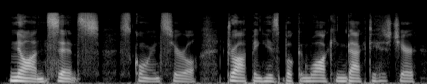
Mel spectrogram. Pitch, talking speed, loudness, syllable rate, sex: 150 Hz, 170 wpm, -22 LUFS, 5.0 syllables/s, female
